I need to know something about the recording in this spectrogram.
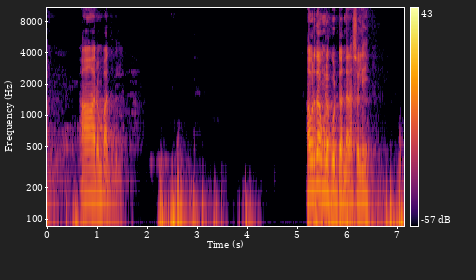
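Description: An elderly man preaches with animation through a microphone.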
